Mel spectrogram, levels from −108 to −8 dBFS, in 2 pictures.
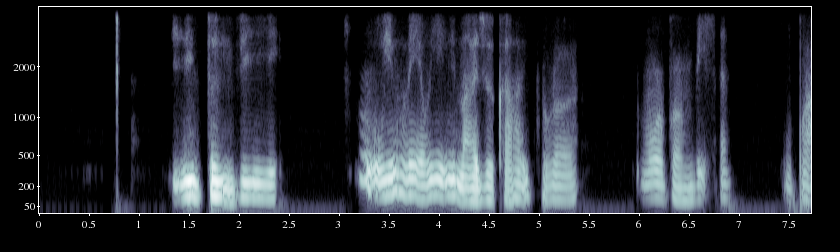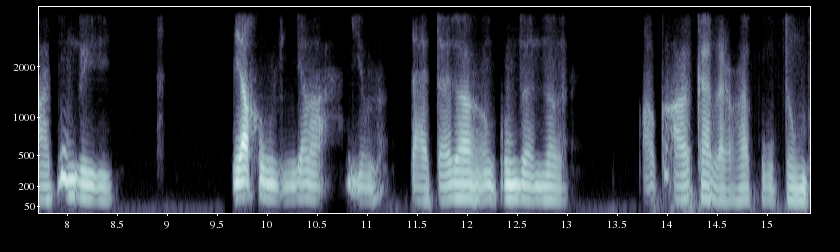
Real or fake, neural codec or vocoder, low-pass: fake; codec, 16 kHz in and 24 kHz out, 0.4 kbps, LongCat-Audio-Codec, four codebook decoder; 3.6 kHz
